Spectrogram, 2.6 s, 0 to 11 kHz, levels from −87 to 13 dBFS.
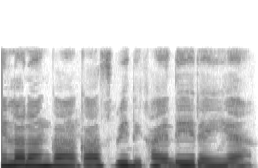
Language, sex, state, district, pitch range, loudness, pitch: Hindi, female, Jharkhand, Palamu, 220-230 Hz, -12 LUFS, 225 Hz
